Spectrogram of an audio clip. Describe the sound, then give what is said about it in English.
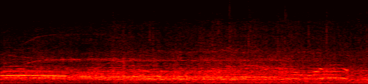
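A crowd at a hip hop show cheers loudly and steadily for the late hip hop pioneer Fife Dawg. It is a dense roar of many voices, with scattered whoops and shouts rising above it, holding at an even level throughout. “So right about now, ain't about no cheering about me.”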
